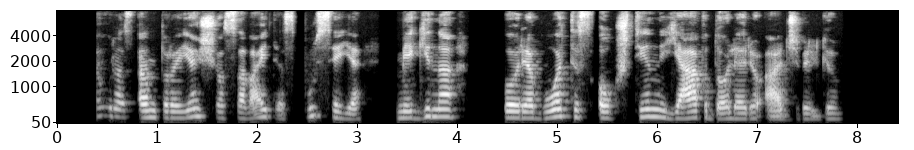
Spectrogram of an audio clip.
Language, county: Lithuanian, Šiauliai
